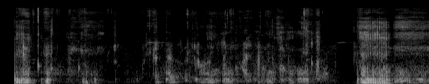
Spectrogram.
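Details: Staffordshire Bull Terrier eating, making food noises: wet chewing, smacking and snuffling in irregular bursts, with a louder grunting, slurping stretch near the end.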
